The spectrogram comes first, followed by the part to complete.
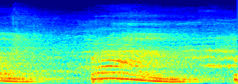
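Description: A man's voice calling out a boxing knockdown count, each number a long shout that falls in pitch, one about every second and a half, with a crowd murmuring underneath.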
